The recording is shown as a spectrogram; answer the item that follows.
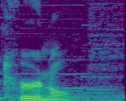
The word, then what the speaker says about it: colonel: Let's call him the Colonel. It's C-O-L-O-N-E-L. Yeah, it's like O-U. You want to spell it wrong?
